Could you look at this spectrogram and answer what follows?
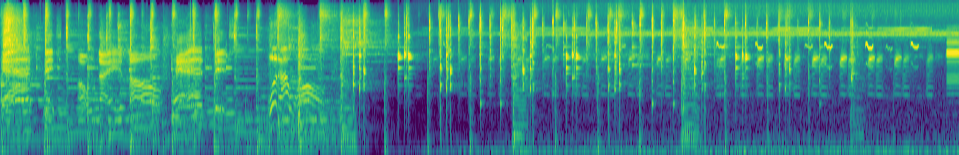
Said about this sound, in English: When the sun goes down in the Mississippi Delta, the frogs sound the warning that the bugs are taking over.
